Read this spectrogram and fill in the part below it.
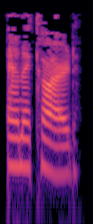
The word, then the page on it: anacard: British English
